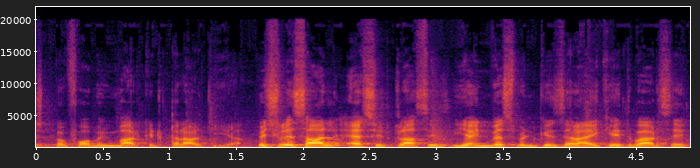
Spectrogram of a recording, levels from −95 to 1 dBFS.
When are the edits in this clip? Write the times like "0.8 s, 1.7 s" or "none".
none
